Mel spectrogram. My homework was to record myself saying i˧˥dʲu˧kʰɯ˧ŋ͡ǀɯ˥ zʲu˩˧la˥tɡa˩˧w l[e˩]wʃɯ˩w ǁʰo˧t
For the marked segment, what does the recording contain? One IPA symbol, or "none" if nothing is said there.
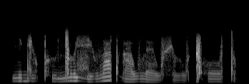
ɛ˩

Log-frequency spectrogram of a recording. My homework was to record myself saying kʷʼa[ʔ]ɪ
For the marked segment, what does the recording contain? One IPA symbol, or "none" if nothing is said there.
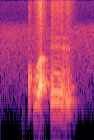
ʔ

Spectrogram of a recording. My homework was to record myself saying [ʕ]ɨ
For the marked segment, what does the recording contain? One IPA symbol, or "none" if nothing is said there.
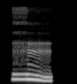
ɦ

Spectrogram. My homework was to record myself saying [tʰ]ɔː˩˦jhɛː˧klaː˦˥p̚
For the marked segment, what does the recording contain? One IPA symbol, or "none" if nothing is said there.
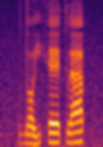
d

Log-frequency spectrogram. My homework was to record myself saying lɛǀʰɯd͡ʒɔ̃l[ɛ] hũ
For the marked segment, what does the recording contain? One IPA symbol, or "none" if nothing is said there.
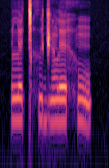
ɛ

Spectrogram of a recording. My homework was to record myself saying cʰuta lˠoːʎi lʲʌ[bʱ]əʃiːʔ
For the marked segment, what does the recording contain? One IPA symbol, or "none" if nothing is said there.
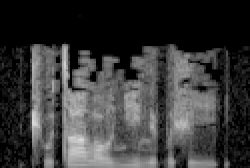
p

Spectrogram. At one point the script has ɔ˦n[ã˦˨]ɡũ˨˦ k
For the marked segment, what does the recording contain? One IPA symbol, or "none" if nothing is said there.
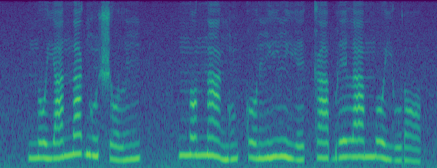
ã˦˨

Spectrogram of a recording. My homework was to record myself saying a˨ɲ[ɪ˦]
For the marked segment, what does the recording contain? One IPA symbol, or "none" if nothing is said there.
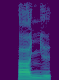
ɪ˨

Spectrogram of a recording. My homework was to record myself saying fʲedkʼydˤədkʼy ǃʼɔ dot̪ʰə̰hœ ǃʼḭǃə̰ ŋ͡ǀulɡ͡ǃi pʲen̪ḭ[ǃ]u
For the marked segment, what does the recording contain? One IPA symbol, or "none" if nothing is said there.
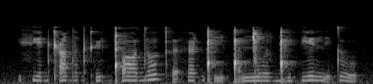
t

